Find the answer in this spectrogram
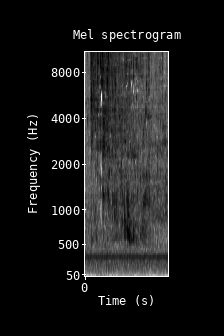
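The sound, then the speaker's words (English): Water pouring steadily into the reservoir of a Keurig coffee maker, the cheapest Keurig machine, a continuous splashing trickle with a faint low hum underneath and no talking. “Okay, so let's get the water into the...”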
